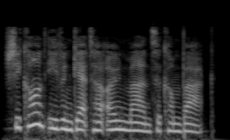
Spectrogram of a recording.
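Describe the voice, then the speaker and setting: A woman's voice: lowish voice, lively intonation, a little fast, darkish tone, no echo, natural voice. A woman acting dramatically in a radio drama. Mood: spiteful.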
